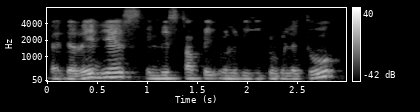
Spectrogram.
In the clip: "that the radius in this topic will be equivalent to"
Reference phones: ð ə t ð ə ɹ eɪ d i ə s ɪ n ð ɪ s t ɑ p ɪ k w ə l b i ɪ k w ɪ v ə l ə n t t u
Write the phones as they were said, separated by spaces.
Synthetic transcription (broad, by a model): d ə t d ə ɹ eɪ d i ə s ɪ n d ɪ s t ɑ p ɪ k w ə l b i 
